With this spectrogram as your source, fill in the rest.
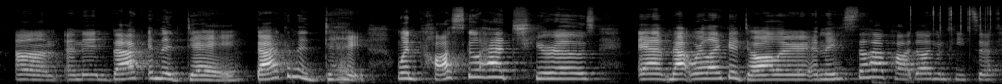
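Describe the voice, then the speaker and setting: In an American accent, this bright, sharp-toned voice moves at a fairly slow pace with ordinary pitch variation, and audible room echo. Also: woman, high pitch for a woman. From Texas. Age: 20s. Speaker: livestreamer. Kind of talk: casual chat. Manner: frequent fillers, like and um.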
